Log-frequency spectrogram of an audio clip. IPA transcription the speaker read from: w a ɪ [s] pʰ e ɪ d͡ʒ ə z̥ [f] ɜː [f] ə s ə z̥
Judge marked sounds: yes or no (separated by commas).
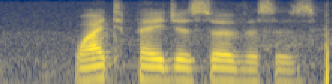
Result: no, no, no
